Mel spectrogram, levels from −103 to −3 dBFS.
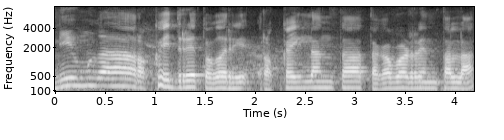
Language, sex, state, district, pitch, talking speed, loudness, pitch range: Kannada, male, Karnataka, Raichur, 165 Hz, 145 wpm, -16 LUFS, 160-195 Hz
